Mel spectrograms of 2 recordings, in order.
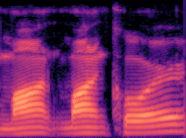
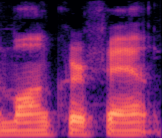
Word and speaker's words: Mancur: Because I know a little bit of French, but is it French like Moncour? it, it's actually Scottish, so it's like Oh, is it? Moncur.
